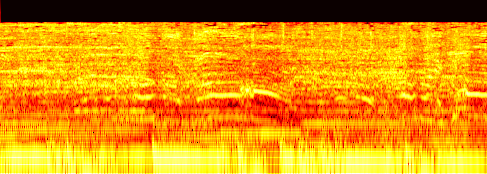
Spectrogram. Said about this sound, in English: Oh, this guy's freaking out. I'm like, that's not either one of them, is it? Yelling, oh my God.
